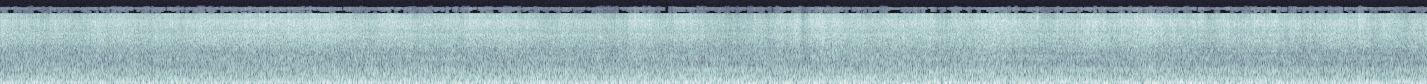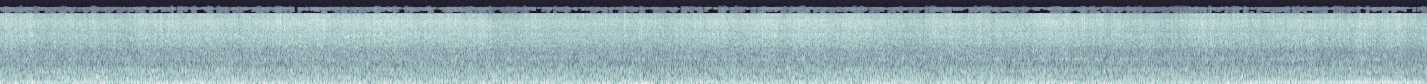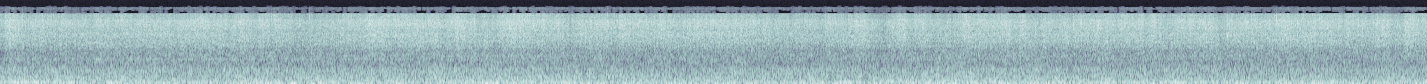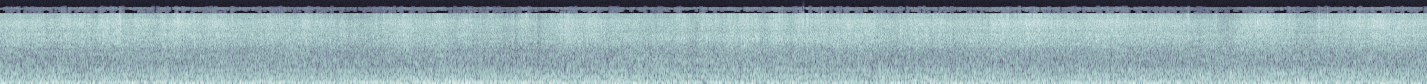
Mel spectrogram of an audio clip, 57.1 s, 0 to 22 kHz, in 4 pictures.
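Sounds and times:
rain: 0.0s - 57.0s
truck engine drone: 0.0s - 57.0s
deep hum: 25.6s - 30.8s.

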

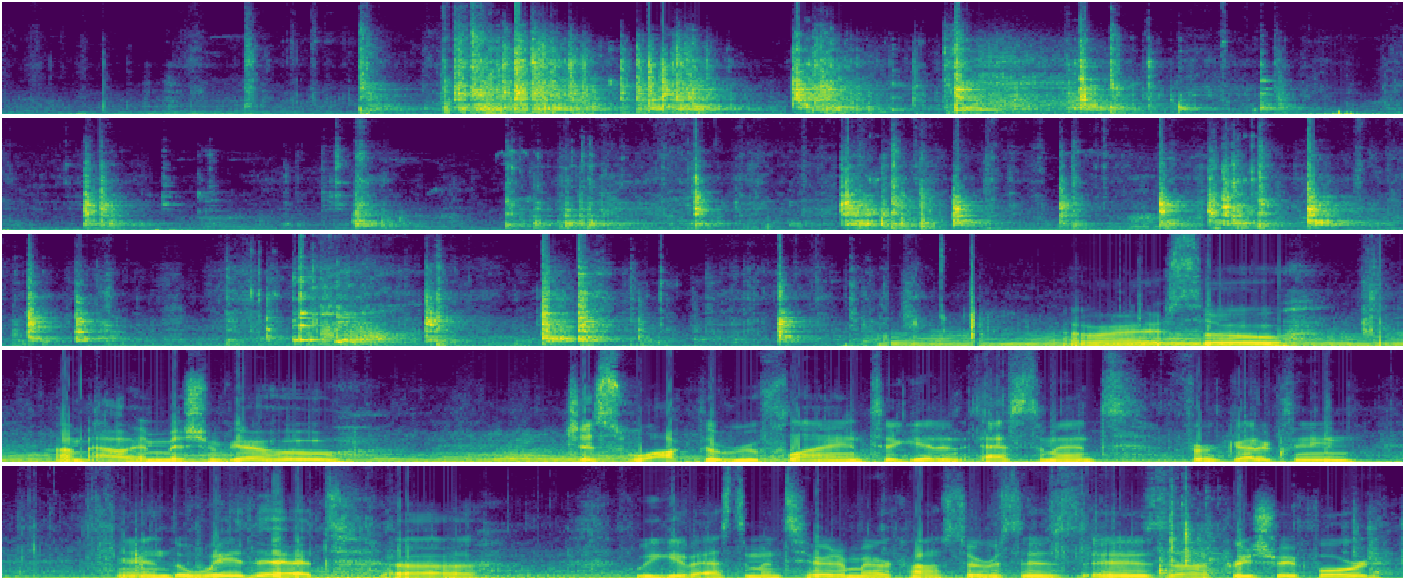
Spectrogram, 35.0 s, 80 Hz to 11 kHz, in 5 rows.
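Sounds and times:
low hum: 0.0s - 35.0s
metallic clanks on ladder rungs: 0.9s - 18.6s, 25.0s - 35.0s.

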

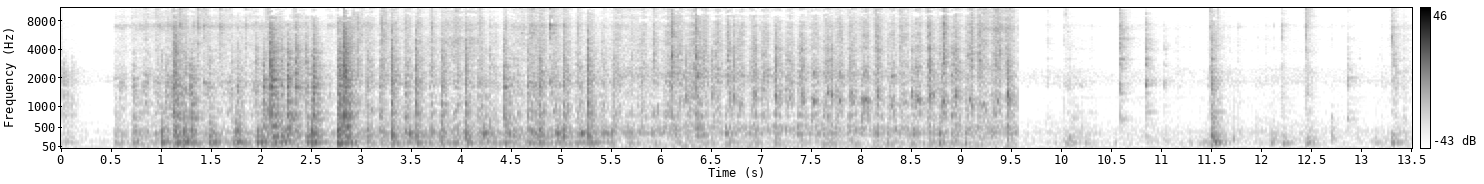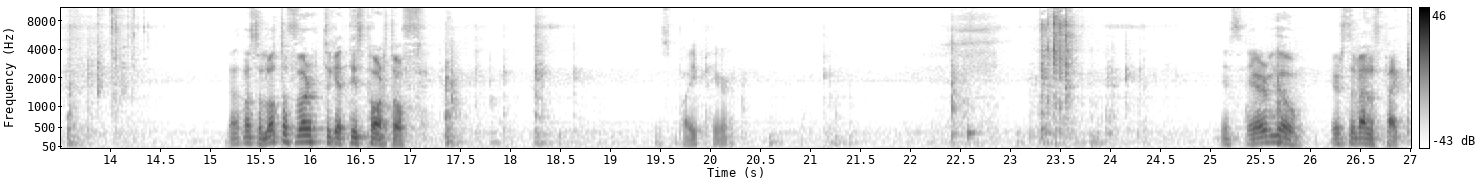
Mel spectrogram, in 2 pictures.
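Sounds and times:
hand tool scraping plastic and metal: 0.6s - 9.6s.

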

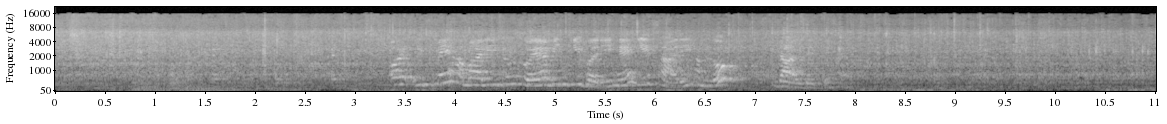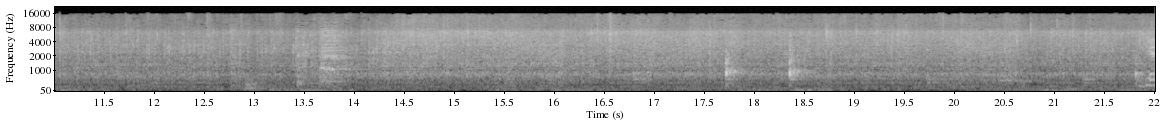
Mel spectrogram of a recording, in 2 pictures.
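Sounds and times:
spatula stirring: 0.0s - 4.1s, 13.6s - 22.0s
food sizzling in a pan: 0.0s - 22.0s.

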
